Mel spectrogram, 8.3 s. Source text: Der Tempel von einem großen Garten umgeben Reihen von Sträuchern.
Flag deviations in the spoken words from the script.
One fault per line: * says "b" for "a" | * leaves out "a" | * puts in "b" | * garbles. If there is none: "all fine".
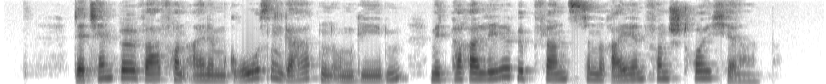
* puts in "war"
* puts in "mit parallel gepflanzten"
